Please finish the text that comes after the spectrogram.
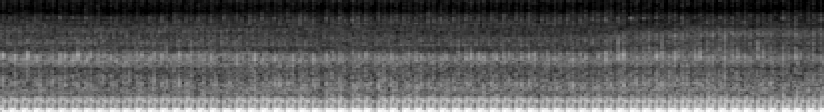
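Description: A Harley motorcycle fitted with a Firebrand muffler idles high and steady, its deep, rapid exhaust pulse loud and continuous with light mechanical clatter throughout.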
